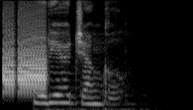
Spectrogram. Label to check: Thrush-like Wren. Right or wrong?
Wrong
